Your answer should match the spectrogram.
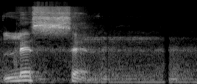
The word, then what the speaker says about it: listen: One letter is weak, one letter is silent.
